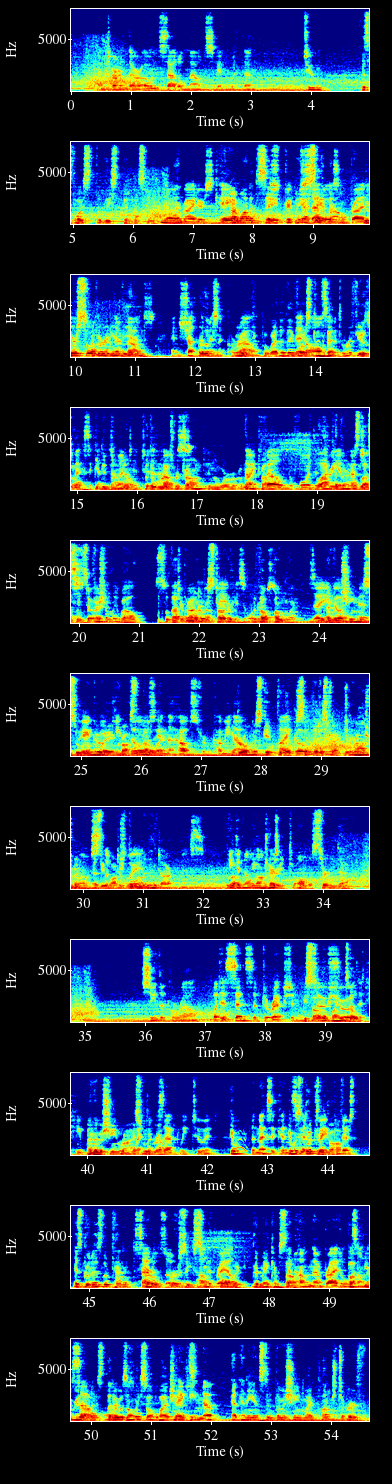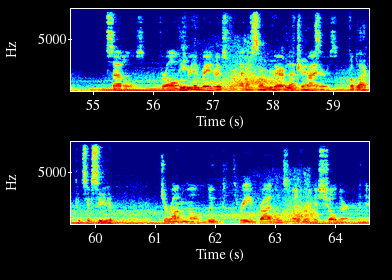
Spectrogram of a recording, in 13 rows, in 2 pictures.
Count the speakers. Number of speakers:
two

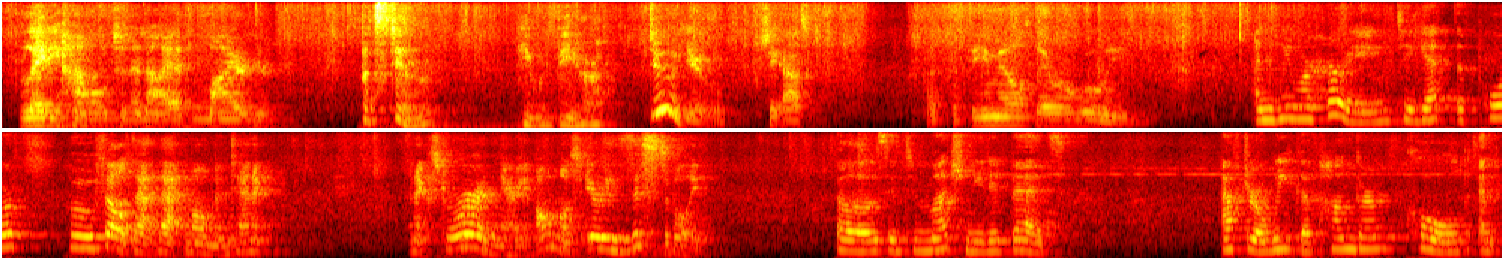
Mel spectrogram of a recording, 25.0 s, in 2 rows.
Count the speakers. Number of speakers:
six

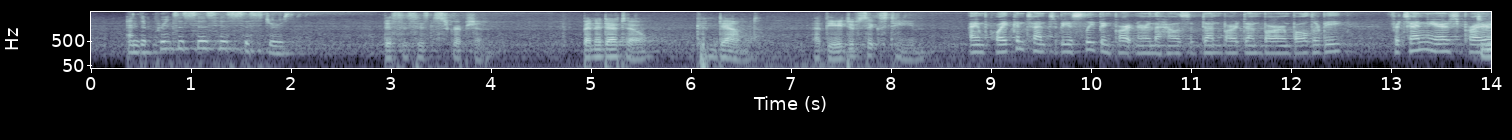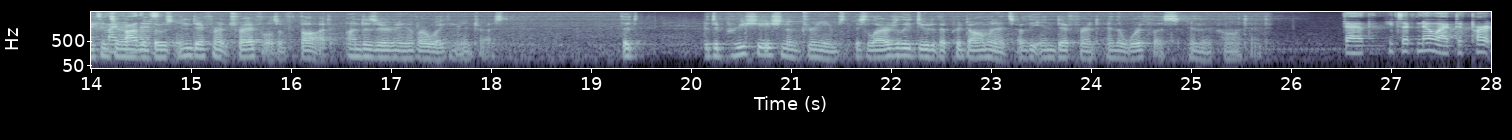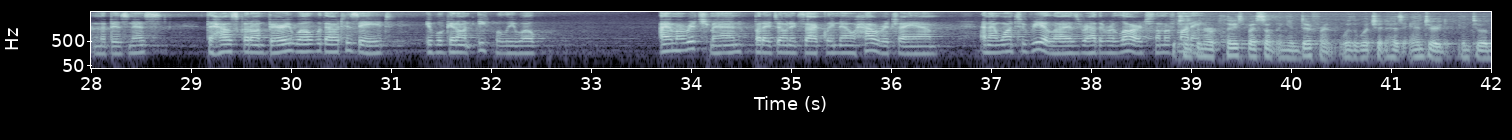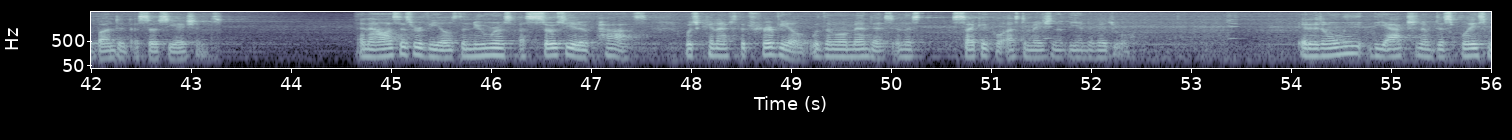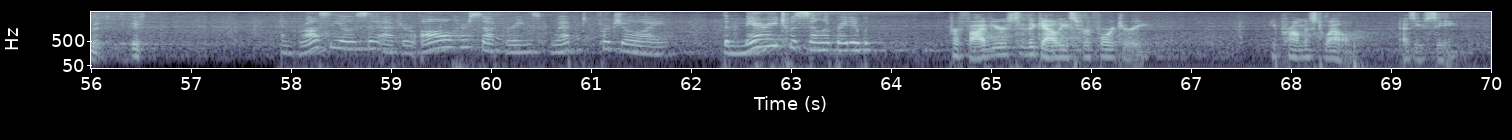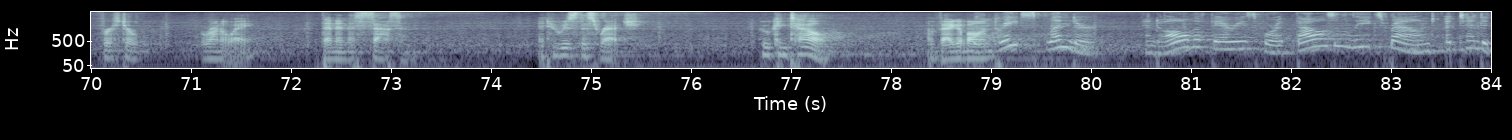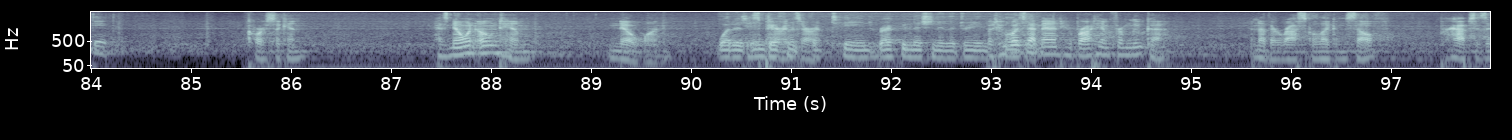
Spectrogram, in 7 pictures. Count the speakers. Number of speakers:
four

